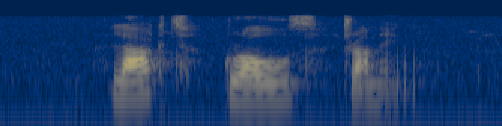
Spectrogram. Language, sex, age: English, female, 19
